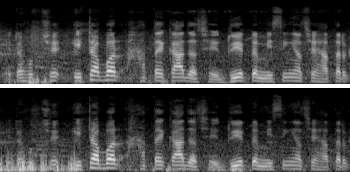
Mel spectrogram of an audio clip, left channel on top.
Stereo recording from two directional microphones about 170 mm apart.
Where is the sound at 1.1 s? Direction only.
40° right (ahead or behind).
